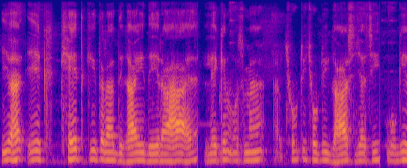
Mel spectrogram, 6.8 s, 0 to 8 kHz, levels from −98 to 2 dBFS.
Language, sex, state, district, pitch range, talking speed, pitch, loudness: Hindi, male, Uttar Pradesh, Jyotiba Phule Nagar, 135-155 Hz, 140 wpm, 145 Hz, -30 LUFS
